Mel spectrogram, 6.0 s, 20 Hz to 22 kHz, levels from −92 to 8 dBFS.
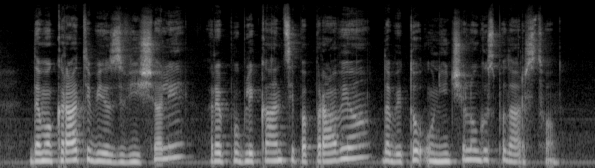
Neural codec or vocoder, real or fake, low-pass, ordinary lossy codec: none; real; 19.8 kHz; none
